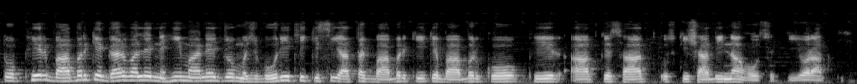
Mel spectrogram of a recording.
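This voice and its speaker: A man with a Pakistani Urdu accent, asking probing, measured interview questions. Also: mid-range voice, steady tone, no echo, lo-fi sound, faint music behind.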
